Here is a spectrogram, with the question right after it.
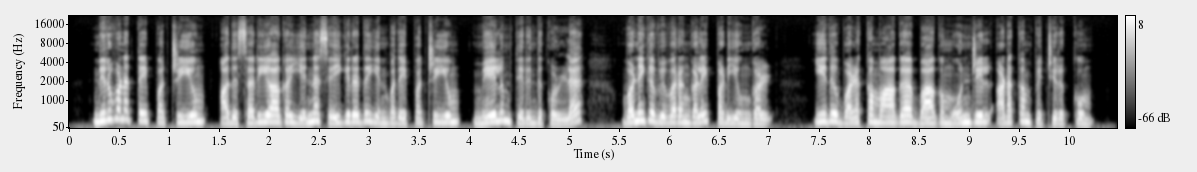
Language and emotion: Tamil, neutral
